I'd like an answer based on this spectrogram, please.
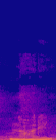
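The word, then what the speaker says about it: نہاری: দেখাবো আমাদের principal item এটাই মাটন নাহারি অনেকে নিহারিও বলে বাট এখানে একজন ওয়েটার কে জিজ্ঞাসা করলাম ভেরি সিনিয়র উনি বললেন নাহারি একচুয়ালি উচ্চারণ আমি হাফ প্লেট নিয়েছি এটার দাম ৳350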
